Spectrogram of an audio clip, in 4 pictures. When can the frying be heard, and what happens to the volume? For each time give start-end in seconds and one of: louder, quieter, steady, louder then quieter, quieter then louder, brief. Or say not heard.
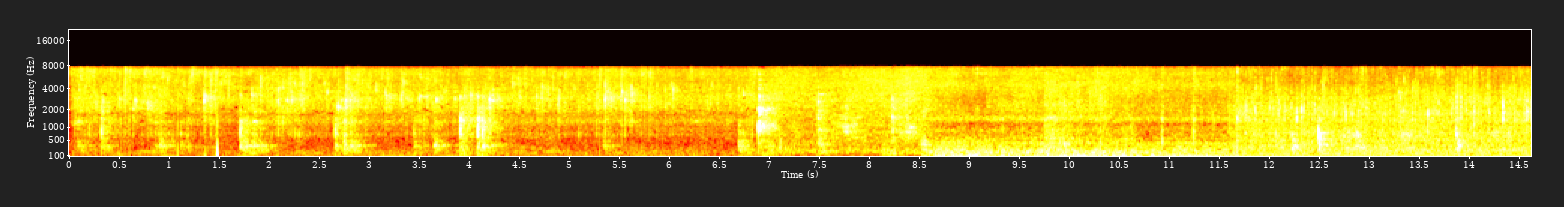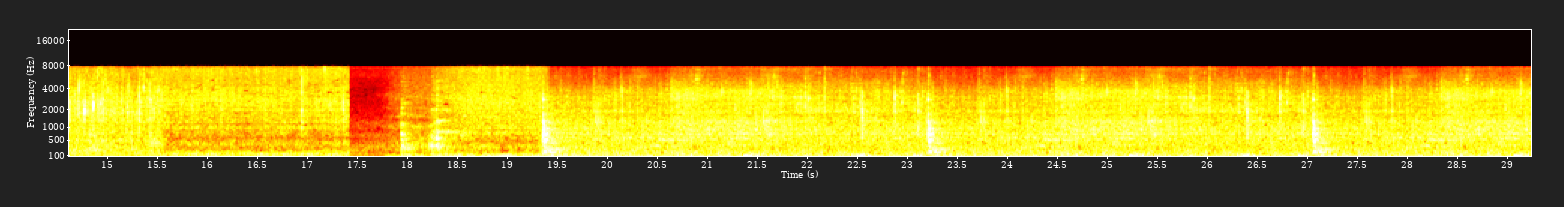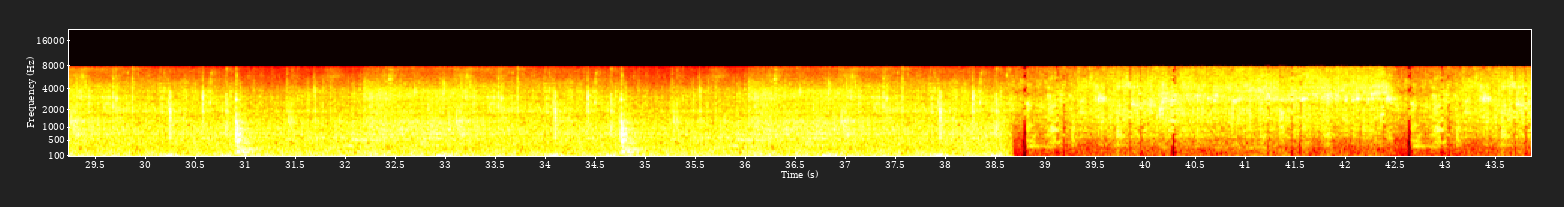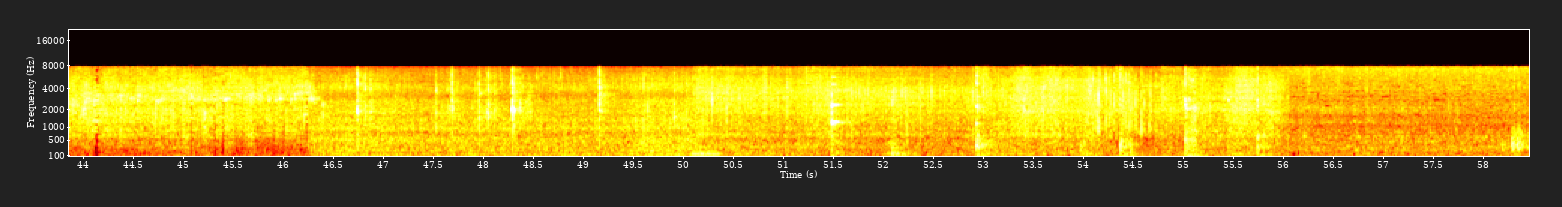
0.0-58.4 steady.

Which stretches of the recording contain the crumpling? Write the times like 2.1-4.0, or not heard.
9.7-10.7, 54.0-55.1.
